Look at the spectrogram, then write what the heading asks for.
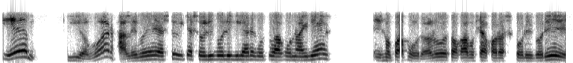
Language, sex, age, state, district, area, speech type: Assamese, male, 45-60, Assam, Nalbari, rural, conversation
